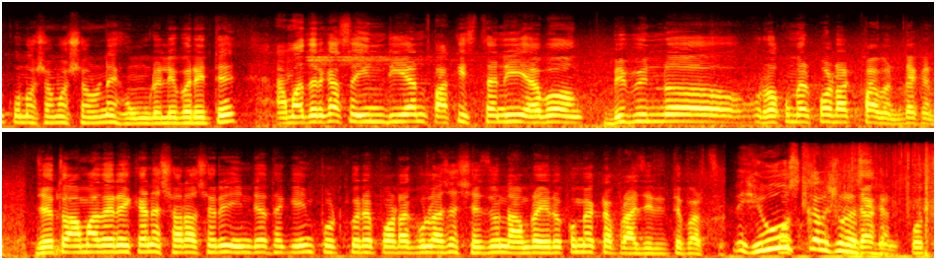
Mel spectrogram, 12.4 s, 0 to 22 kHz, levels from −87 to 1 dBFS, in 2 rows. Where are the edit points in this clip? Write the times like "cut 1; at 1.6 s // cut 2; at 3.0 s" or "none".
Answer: cut 1; at 1.7 s // cut 2; at 6.1 s // cut 3; at 11.0 s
